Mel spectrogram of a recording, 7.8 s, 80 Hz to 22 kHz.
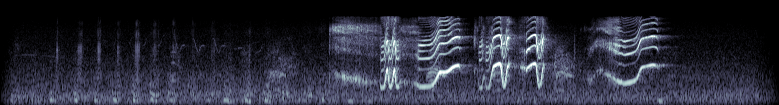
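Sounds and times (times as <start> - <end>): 
northern lapwing at Ytterneset: 0.6 - 6.8.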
